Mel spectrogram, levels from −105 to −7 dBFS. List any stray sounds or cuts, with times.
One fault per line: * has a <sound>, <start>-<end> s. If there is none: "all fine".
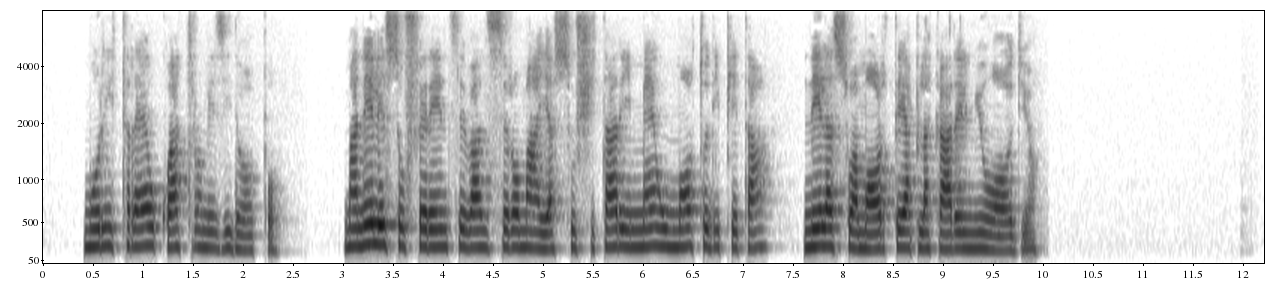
all fine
